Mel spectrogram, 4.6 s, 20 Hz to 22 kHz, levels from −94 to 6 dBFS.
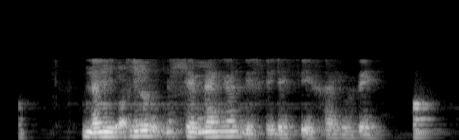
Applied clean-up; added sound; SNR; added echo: neural mask model DeepFilterNet 3.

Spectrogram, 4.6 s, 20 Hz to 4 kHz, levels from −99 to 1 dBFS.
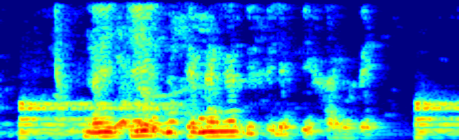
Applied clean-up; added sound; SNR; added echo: classical method WPE with log-MMSE.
